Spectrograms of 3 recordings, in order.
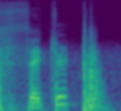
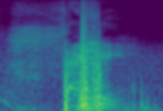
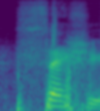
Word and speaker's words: sachet: Is it sachet? No. So this is how we pronounce it. It's pronounced as sachet. It is called as sachet and not sachet.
